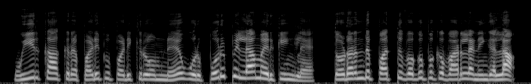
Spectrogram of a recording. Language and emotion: Tamil, angry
